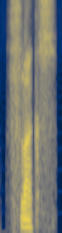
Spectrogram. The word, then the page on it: flux: British English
